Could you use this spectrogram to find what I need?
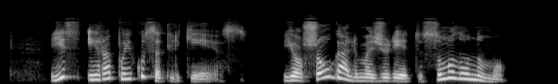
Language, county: Lithuanian, Vilnius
